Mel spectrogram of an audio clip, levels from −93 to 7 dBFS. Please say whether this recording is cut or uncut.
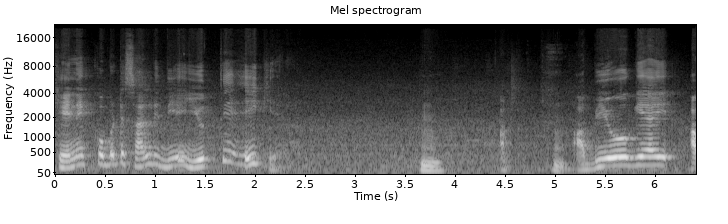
cut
